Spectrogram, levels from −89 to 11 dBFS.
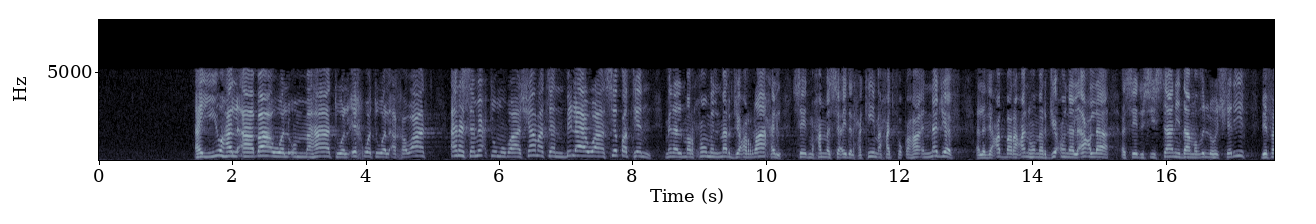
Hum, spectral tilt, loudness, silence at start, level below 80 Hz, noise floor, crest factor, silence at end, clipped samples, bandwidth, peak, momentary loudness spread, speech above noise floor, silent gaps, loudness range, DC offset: none; -7.5 dB/octave; -29 LUFS; 1.45 s; -76 dBFS; -67 dBFS; 22 dB; 0 s; under 0.1%; 5.4 kHz; -8 dBFS; 8 LU; 37 dB; none; 4 LU; under 0.1%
